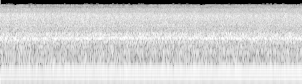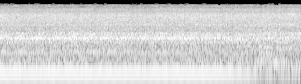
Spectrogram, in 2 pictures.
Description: The hissing is my induction kit.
